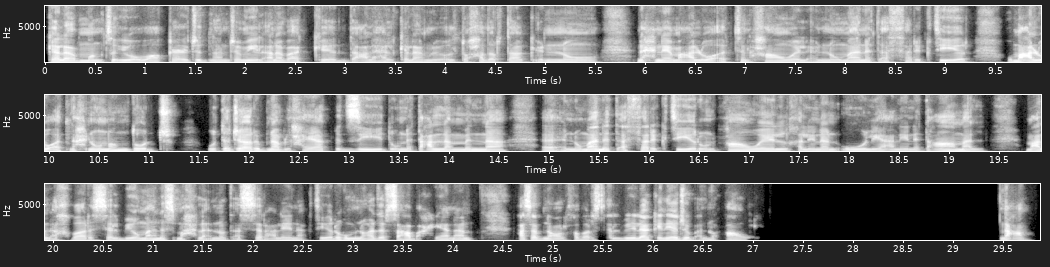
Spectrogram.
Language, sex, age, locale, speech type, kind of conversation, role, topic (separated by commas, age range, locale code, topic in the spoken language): Arabic, male, 40-44, ar-SY, conversation, unstructured, none, إزاي بتتعامل مع الأخبار السلبية اللي بتقلقك؟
